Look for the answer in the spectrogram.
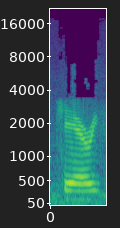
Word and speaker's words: Cary: You can find me under my real name, Carrie, C-A-R-Y, Calvin, C-A-L-V-I-N, or under Game Changer, and it's spelled the unique way, GAIMCHNG3R.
